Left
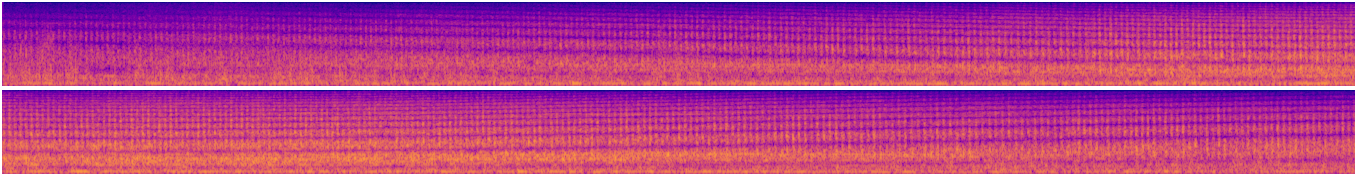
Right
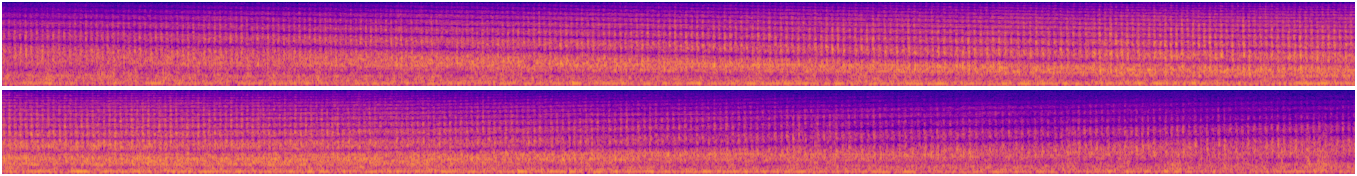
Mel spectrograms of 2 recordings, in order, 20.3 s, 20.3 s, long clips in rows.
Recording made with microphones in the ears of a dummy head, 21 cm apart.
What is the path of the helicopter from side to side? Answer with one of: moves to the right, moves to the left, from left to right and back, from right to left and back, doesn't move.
moves to the left.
